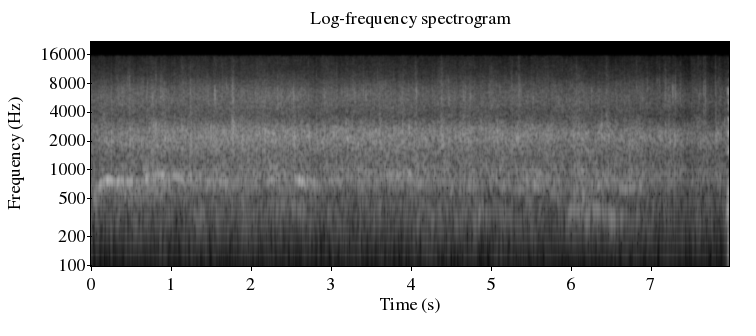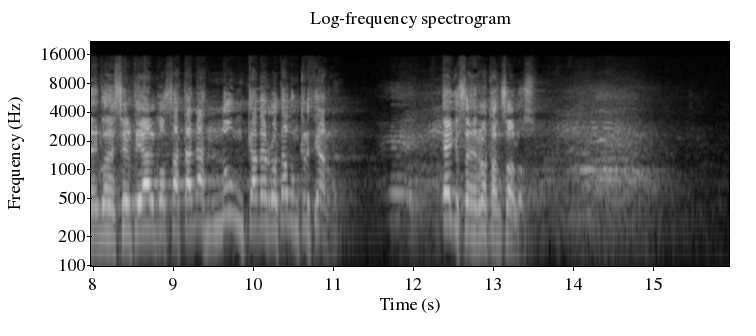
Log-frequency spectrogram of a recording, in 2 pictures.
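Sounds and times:
crowd applause: 0.0 - 8.6
speech: 7.9 - 11.2, 12.4 - 13.6.

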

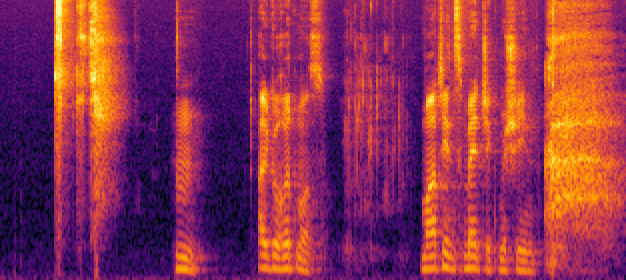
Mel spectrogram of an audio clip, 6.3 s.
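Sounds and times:
nut being cracked between buttocks: 0.5 - 1.4
speech: 1.8 - 3.3, 4.2 - 5.7.

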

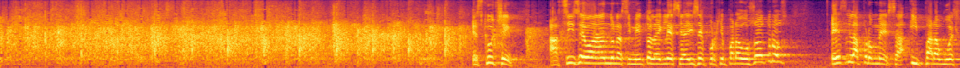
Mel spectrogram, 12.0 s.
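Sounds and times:
audience applause: 0.0 - 7.0
speech: 5.9 - 11.9.

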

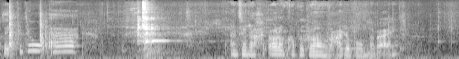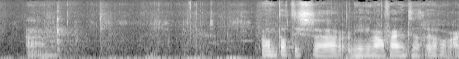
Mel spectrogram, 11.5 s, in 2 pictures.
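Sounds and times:
speech: 0.0 - 1.2, 2.9 - 5.2, 6.0 - 6.6, 9.0 - 11.4
glass jar clinking while handled: 1.2 - 3.7.

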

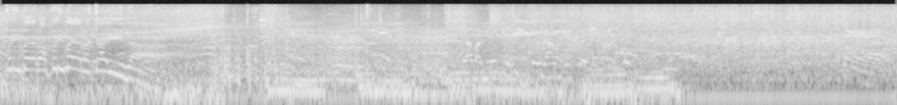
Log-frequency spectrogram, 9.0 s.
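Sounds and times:
speech: 0.1 - 3.6, 4.7 - 7.0
applause sound effect: 4.3 - 8.9.

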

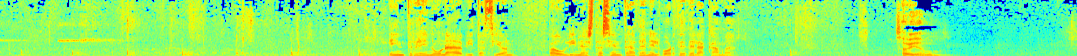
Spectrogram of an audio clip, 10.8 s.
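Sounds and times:
man's footsteps walking along a hospital corridor: 0.0 - 4.2, 7.8 - 8.8
speech: 3.9 - 7.6, 9.0 - 9.5.

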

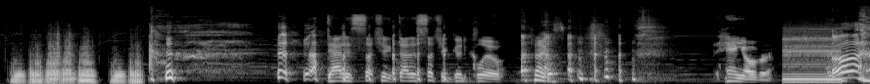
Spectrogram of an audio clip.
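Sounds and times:
fart: 0.1 - 1.5
speech: 0.1 - 2.1, 2.8 - 8.6
laughter: 1.5 - 6.6, 8.3 - 8.6.

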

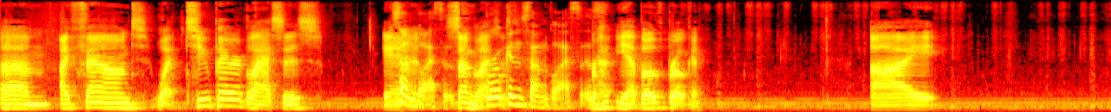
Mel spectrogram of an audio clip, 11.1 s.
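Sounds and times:
speech: 0.0 - 7.1, 8.7 - 9.5
squeaky writing at a dining room table: 7.0 - 11.1.

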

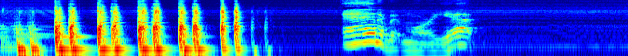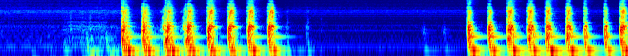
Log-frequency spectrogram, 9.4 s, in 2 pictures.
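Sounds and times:
electric guitar through slapback delay of a Tech21 Fly Rig 5 pedal: 0.0 - 2.0, 5.6 - 7.0, 8.2 - 9.4
faint hum: 0.0 - 9.4
speech: 2.9 - 3.7.

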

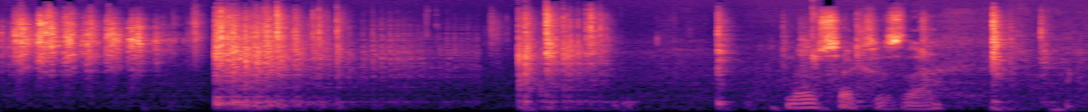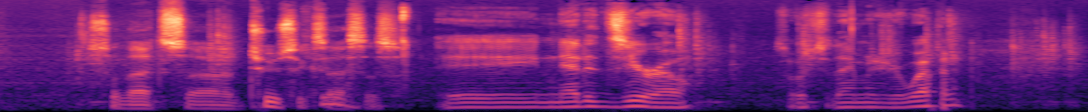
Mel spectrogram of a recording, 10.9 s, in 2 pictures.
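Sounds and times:
handful of dice rattling and clattering: 0.0 - 6.6, 8.8 - 10.8
speech: 3.9 - 4.9, 6.0 - 10.4.

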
